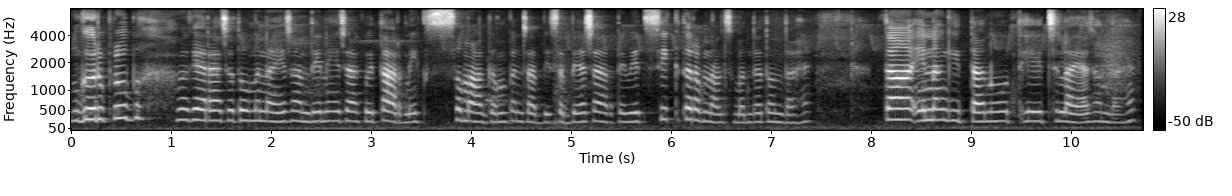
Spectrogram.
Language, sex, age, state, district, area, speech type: Punjabi, female, 45-60, Punjab, Tarn Taran, urban, spontaneous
